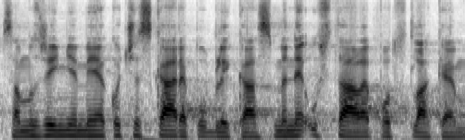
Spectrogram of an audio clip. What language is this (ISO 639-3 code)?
ces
